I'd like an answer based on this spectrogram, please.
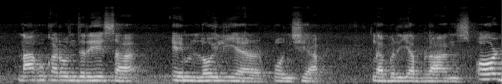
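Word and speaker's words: M. Lhuillier: Guys, karon nga adlaw, Domingo, na ako karon diri sa M. Loylier Pawn Shop, Claveria branch, or the correct pronunciation is M. Loylier.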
